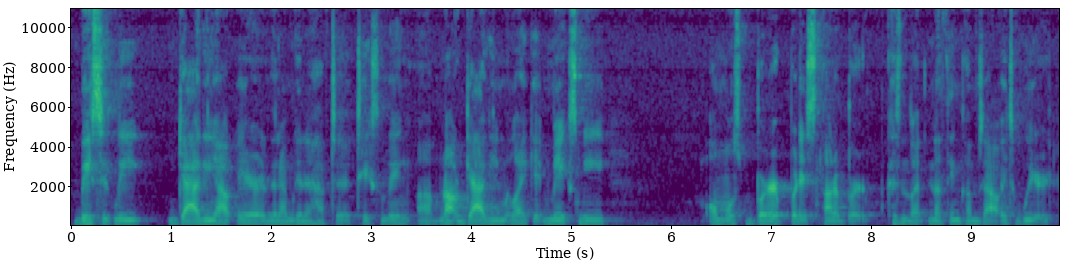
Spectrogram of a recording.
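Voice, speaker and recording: A young woman with a hoarse, raspy voice from a sore throat talks casually straight into a phone held at arm's length as she wanders through her house. She rambles with plenty of ums and likes, swears freely, and sits a little low for a woman. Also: little pitch movement, normal speed. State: hoarse from acid reflux. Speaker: vlogger. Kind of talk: casual vlog rant. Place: large home kitchen and rooms, indoors. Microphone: phone camera held at arm's length, walking around.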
